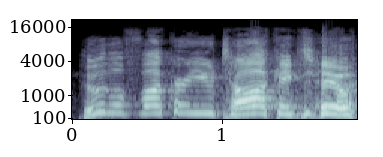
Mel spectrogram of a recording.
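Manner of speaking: loud, high confused yell; crowd shout. Retold or imitated. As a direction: shout back as the baffled crowd. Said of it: "the rest of the crowd's like".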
